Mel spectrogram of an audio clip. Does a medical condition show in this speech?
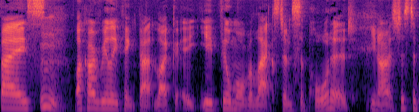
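No.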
